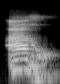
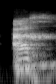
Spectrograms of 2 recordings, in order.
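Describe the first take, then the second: First: The kh is made excessively thick and heavy. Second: The kh is made thin and light. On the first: "Atau terlalu tebal" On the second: "ketika sukun ditipiskan"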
